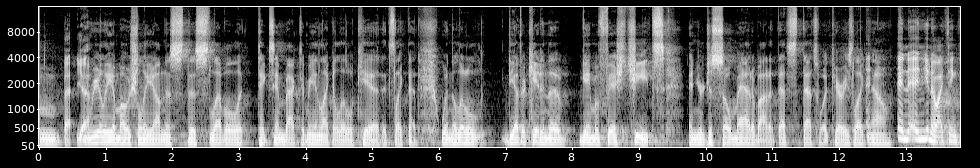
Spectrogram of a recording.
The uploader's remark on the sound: Took the Forward Podcast on the road in front of a live audience. Texas Tribune Festival.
